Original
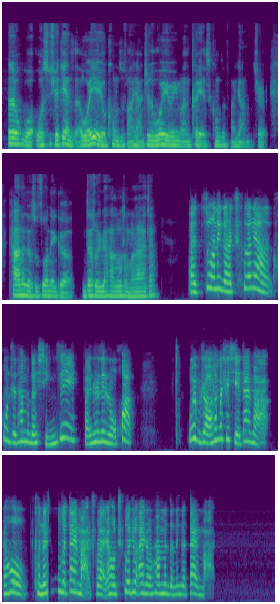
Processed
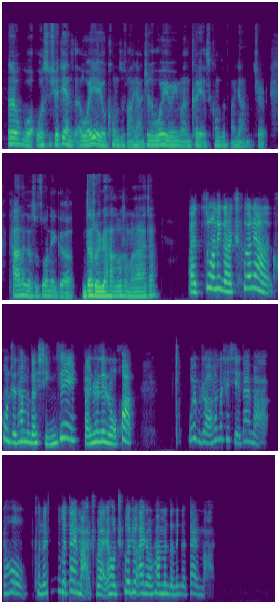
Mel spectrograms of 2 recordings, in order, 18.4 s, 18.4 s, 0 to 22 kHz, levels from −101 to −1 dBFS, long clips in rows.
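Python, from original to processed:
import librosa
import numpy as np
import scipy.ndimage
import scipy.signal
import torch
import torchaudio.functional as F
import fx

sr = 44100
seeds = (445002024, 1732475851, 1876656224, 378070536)

y = fx.gain(x, sr, db=fx.steps((0.0, -6.5), (5.67, 3.0), (6.43, -4.0), (12.2, -15.5), (14.82, -9.0), (16.74, -16.5)))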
